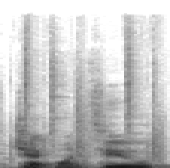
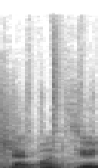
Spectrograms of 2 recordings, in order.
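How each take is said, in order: First: The voice has an even, flat tone. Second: The voice has strong high-end presence. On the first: "we have a flat E Q" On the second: "You'll hear a lot more presence in my voice"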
